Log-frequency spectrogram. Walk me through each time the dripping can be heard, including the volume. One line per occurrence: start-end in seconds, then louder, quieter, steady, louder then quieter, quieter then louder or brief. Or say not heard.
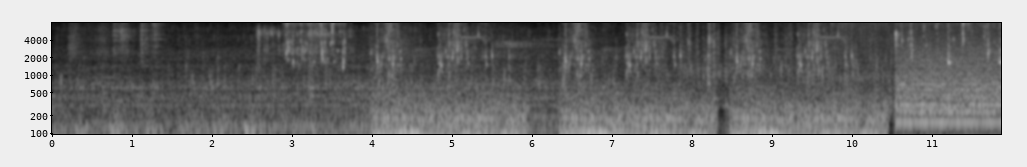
2.9-11.8 steady.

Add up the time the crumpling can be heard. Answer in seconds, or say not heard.
3 s.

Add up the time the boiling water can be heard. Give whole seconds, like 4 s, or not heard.
12 s.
